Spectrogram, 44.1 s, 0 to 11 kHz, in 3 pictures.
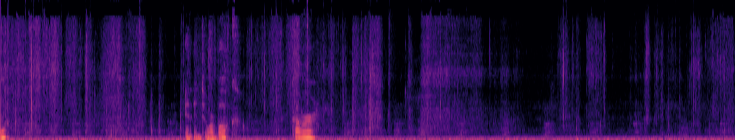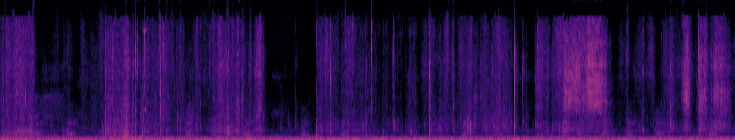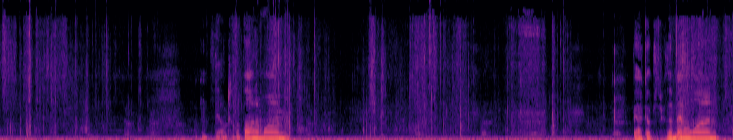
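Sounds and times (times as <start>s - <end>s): paper rustling: 0.0s - 3.7s, 4.8s - 10.0s, 11.1s - 31.7s, 34.0s - 41.1s
steady low hum: 0.0s - 44.0s.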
